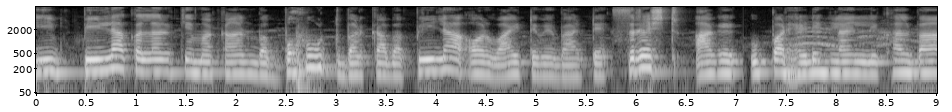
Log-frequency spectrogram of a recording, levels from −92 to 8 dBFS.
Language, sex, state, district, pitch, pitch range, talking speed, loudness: Bhojpuri, male, Bihar, Saran, 155 Hz, 145-175 Hz, 145 wpm, -16 LUFS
